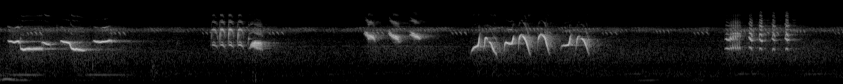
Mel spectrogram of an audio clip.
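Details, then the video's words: Brown Thrasher song, a bird that sang for 40 seconds without repeating a phrase: varied bursts of buzzy, chirping and slurred whistled notes in separate groups, each group different, with a steady high hiss behind. "that was a brown thrasher singing for 40 seconds and it did not repeat itself once during that time"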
